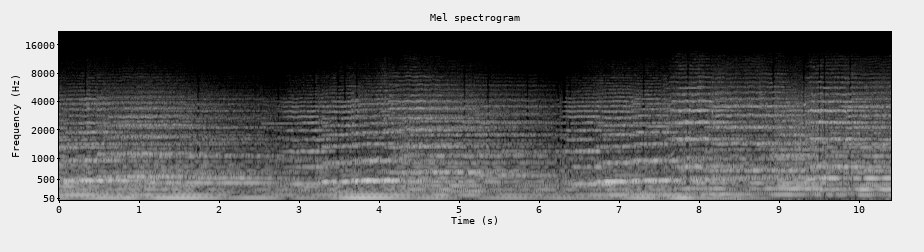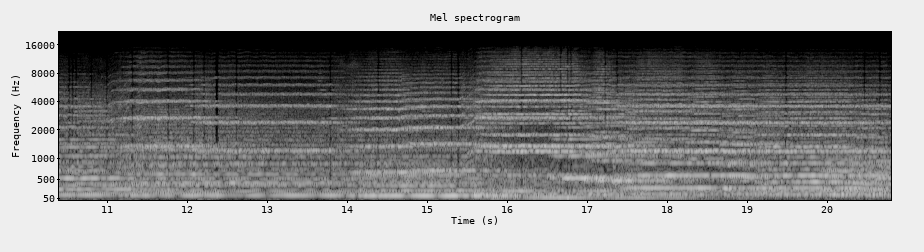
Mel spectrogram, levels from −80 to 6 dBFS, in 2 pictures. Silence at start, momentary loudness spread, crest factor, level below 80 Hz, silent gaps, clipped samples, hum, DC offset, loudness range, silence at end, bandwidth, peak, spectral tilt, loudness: 0 s; 11 LU; 16 dB; -32 dBFS; none; under 0.1%; none; under 0.1%; 7 LU; 0 s; 14.5 kHz; -4 dBFS; -4.5 dB/octave; -19 LUFS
